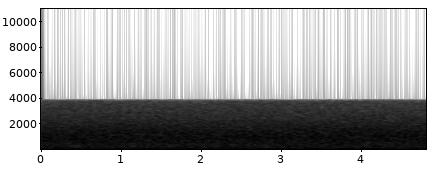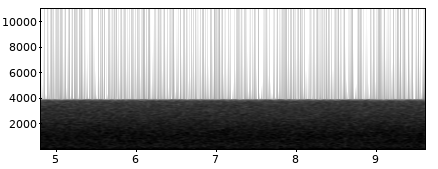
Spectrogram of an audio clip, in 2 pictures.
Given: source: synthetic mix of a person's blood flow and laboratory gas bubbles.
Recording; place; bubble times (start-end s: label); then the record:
Doppler ultrasound of blood flow; subclavian vein
no bubbles
From the record:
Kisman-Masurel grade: 000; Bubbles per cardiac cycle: 0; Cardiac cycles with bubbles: 0%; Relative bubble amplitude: no bubbles discernible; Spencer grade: 0 (complete lack of bubble signals)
